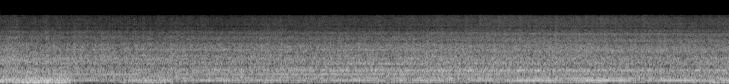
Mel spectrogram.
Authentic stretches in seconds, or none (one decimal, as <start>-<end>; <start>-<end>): 0.0-2.9; 5.5-7.3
